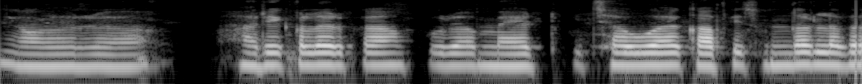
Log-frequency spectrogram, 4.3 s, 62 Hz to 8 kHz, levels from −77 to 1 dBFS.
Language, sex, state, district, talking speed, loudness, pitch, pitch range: Hindi, female, Chhattisgarh, Bastar, 165 wpm, -20 LUFS, 185 Hz, 180-190 Hz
